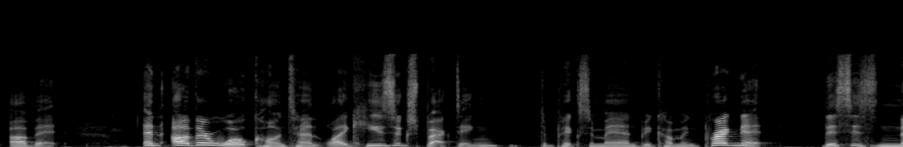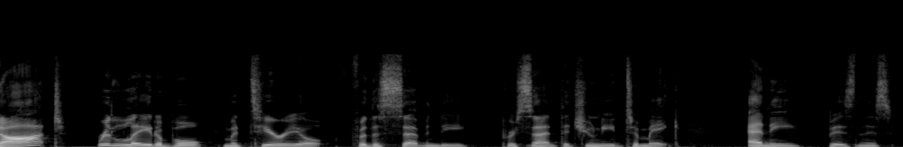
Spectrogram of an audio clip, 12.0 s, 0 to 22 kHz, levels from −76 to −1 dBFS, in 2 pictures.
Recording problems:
none

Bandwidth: 14 kHz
